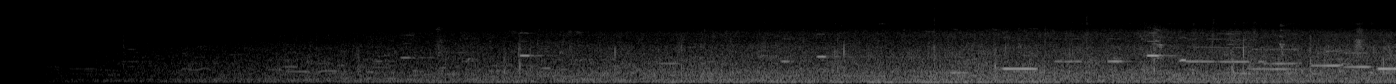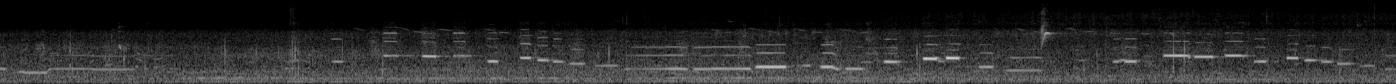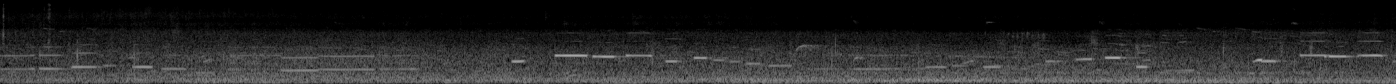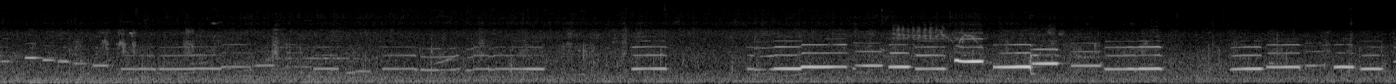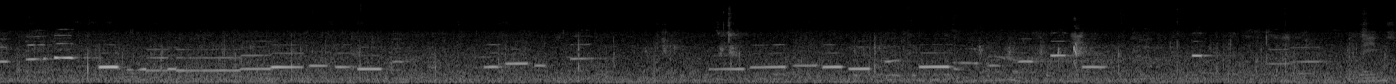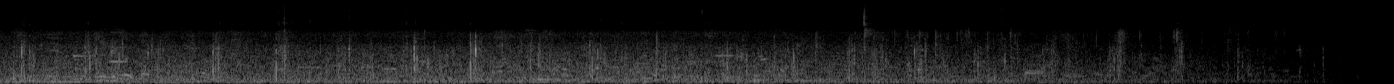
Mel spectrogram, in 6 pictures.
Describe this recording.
Binaural recording of following a trail of a mysterious flute player in the Nantes Botanic Garden, Sony PCM-D100, Soundman OKM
